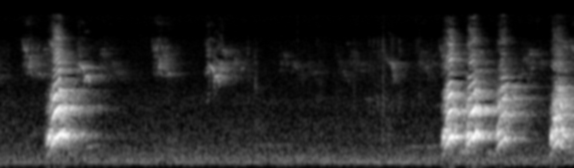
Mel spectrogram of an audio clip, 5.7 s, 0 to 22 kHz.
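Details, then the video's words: Yapping dog of a neighbour, left outdoors, captured by iPhone 4S on April 18th 2012 near 11:31 AM; one loud bark early, a quiet stretch with small chirps, then a burst of three rapid barks. "Dog Yapping"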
